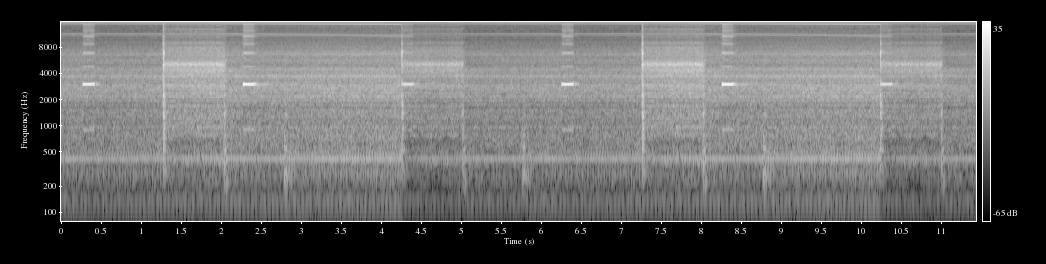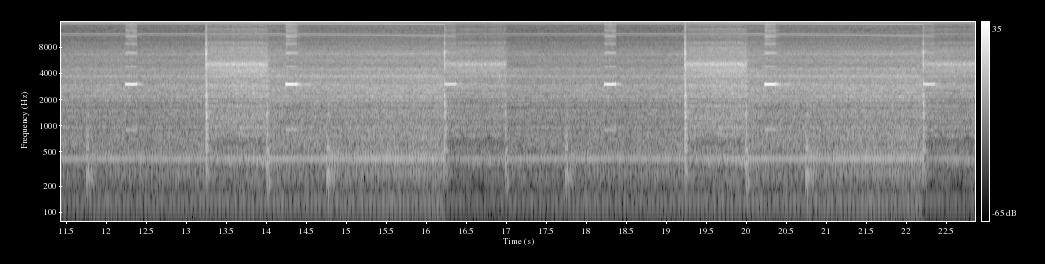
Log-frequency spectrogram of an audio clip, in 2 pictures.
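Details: A sound effect of a hospital mechanical ventilator: a steady machine hum, rhythmic air cycles about every three seconds, and short periodic beeps.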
